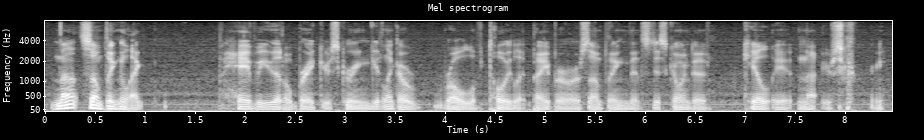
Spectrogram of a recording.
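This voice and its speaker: A man's voice: a bass voice, lively intonation, normal speed, gravelly, far from the mic, slight background noise. A man streaming a horror game live, chatting casually with his viewers and laughing often.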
